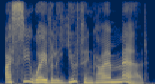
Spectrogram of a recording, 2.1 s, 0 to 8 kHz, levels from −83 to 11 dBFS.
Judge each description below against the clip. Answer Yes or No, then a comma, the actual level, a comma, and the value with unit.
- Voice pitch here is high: Yes, high, 210 Hz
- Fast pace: Yes, fast, 230 wpm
